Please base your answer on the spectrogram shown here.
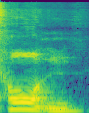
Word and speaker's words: Houghton: that we say Steph Howton uh do we no what do we say we say Steph Horton and everyone else says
